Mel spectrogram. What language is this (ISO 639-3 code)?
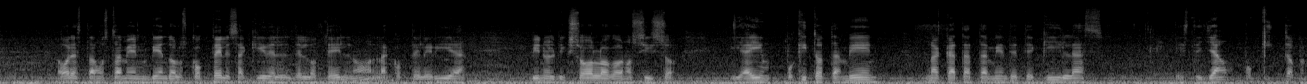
spa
